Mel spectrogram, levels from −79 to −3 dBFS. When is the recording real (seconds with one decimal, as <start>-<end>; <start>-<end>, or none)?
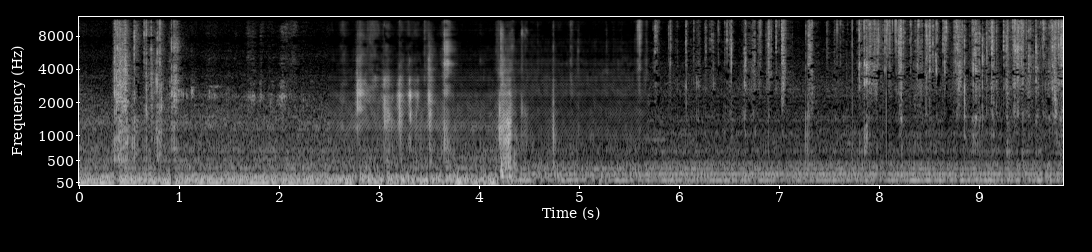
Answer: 0.0-2.5; 5.7-9.8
